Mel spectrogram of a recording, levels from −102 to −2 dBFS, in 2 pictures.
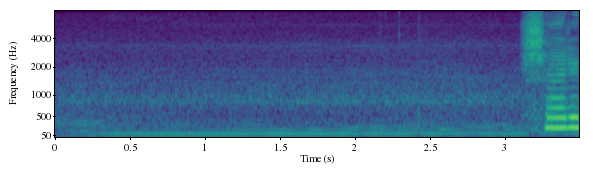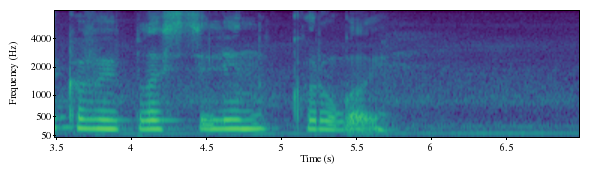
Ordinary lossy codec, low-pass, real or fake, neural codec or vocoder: none; none; real; none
